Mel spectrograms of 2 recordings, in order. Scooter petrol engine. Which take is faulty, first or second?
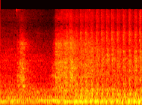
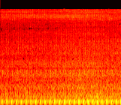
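first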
